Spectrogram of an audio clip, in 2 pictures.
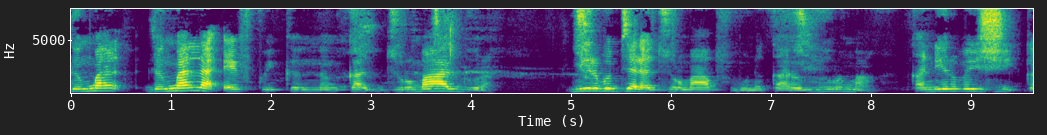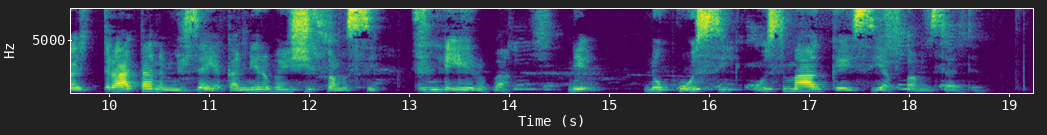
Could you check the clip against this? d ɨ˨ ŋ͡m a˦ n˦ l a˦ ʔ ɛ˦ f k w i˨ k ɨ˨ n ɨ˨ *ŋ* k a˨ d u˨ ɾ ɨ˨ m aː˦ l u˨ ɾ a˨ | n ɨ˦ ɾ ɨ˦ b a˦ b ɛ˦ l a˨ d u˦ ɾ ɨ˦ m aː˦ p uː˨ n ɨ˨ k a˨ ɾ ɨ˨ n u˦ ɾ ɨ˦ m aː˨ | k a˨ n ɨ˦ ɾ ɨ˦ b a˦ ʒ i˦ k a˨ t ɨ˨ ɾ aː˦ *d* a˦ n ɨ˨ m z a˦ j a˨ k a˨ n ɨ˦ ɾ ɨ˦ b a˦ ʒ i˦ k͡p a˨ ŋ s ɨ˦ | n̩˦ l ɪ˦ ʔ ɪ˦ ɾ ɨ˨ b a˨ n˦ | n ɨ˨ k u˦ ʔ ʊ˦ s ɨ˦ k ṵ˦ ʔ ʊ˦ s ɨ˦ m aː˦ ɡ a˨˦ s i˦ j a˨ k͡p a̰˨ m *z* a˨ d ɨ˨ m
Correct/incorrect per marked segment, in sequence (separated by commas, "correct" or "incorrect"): correct, incorrect, correct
